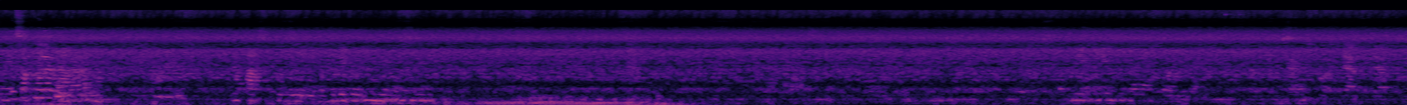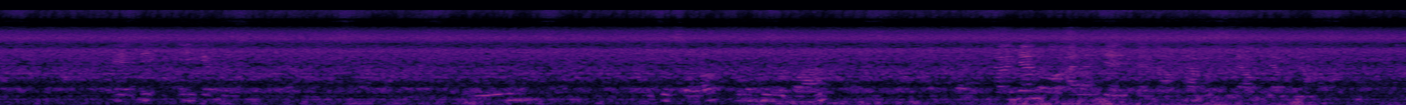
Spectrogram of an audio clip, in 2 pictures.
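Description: A woman talks quietly nearby.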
